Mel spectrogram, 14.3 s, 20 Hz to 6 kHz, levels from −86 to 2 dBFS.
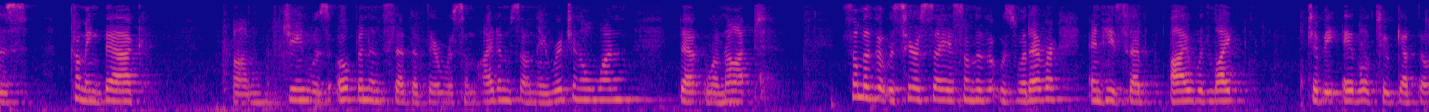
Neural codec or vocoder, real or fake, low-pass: vocoder, 44.1 kHz, 128 mel bands, Pupu-Vocoder; fake; 5.4 kHz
